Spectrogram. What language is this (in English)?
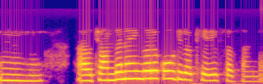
Odia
